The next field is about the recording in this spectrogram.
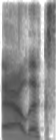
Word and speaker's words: Alex: And then we have Richard Alexander Murdaugh, known as Alex, but for some reason everyone pronounces it Alec.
